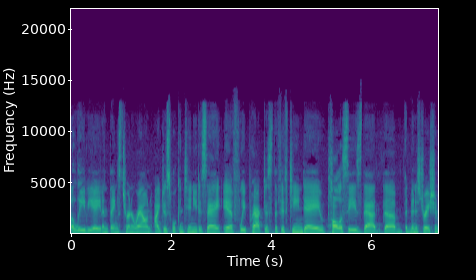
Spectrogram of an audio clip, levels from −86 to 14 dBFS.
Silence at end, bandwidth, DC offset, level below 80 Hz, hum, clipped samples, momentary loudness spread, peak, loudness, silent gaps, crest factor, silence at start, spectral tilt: 0 s; 13.5 kHz; under 0.1%; -48 dBFS; none; under 0.1%; 6 LU; -4 dBFS; -20 LUFS; none; 16 dB; 0 s; -3.5 dB/octave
